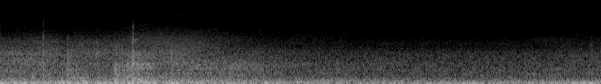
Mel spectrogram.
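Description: City road traffic: cars running along a multi-lane street in a steady noisy hum, a little louder about a second in.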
